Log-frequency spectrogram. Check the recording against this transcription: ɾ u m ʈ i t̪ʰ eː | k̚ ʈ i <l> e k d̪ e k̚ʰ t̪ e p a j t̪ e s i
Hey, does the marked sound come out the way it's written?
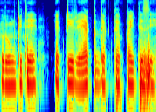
no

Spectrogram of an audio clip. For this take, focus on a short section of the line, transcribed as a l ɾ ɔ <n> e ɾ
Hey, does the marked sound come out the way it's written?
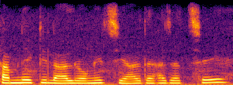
no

